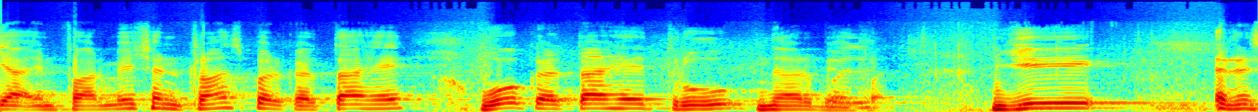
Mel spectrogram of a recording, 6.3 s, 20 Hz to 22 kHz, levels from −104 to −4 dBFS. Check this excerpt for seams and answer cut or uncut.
cut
